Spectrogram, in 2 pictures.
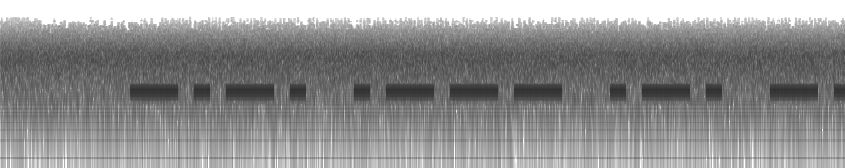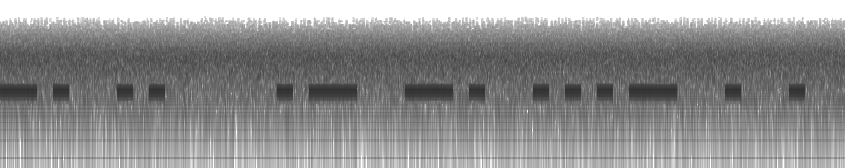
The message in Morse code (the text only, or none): CJRGI ANVEE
